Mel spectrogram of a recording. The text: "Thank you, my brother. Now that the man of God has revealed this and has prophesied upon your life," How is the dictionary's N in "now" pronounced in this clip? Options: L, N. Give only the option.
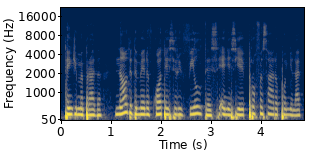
N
